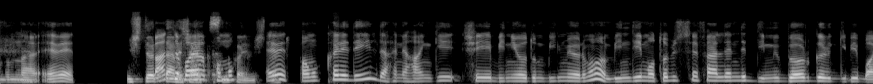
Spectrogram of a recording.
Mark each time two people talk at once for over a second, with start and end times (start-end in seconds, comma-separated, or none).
1.5-2.8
